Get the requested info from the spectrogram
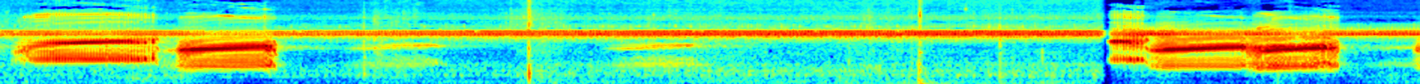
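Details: Mediterranean tree frog courtship croaks, two rasping notes at the start and two at the end, separated by a stretch of steady high whine with faint distant croaks and a few clicks.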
